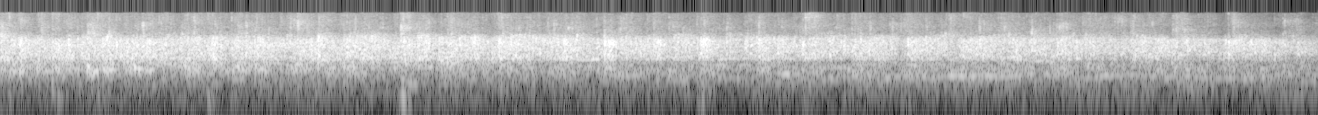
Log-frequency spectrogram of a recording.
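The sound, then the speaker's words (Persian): An audience applauds for Imam Javad at a religious gathering, with continuous, even clapping from many hands that fades slightly near the end. “برای امام جواد میخواین دست بزنین؟ بله بزنید برای امام جواد.”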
